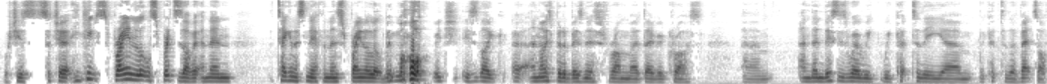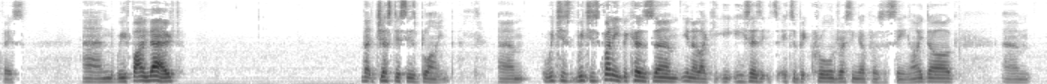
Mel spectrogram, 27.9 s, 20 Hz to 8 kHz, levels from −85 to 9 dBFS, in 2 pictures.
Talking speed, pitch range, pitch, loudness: 190 wpm, 115-135 Hz, 125 Hz, -23 LUFS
